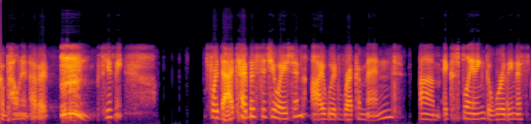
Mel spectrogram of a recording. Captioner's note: clearing throat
